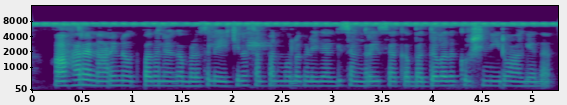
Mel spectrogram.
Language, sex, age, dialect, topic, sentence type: Kannada, female, 18-24, Central, agriculture, statement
